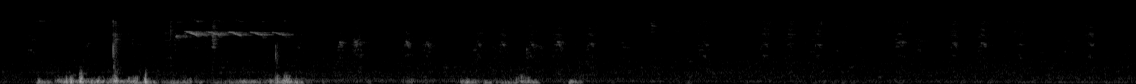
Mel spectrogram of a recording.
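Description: Birds calling: a quick run of about six high chirps about two seconds in, then scattered faint short chirps. Heavy low rumbling noise over the first three seconds and again around five seconds.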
